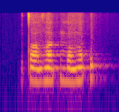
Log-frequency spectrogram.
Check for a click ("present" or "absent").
absent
